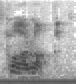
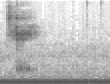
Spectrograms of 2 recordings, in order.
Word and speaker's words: Karok: It's Korok. Actually, it's Korok. Karok. It's Korok. No? Korok. No, sorry. K-A Karok.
